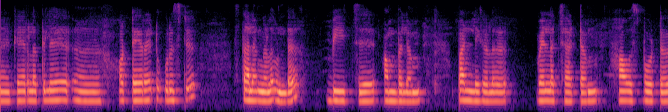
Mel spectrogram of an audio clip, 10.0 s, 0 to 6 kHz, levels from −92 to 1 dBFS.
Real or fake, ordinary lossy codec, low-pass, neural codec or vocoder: real; none; 5.4 kHz; none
